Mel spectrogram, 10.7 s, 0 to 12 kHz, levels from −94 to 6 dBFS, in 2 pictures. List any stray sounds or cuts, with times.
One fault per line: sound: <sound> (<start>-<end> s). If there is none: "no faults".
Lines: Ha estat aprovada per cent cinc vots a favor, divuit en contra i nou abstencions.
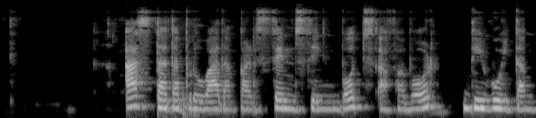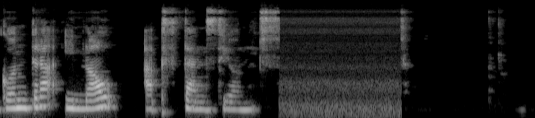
no faults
